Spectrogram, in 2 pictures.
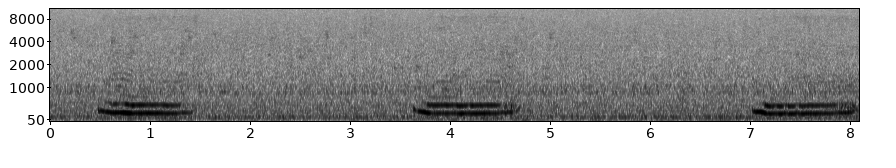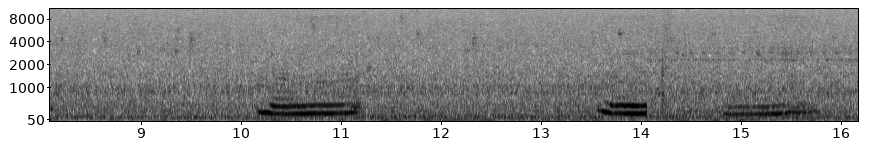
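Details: Sleeping cat snoring indoors while another cat sleeps snuggled beside it: five tonal, humming snores, each bowed in pitch with a dip and rise, repeating steadily about every three seconds over a low room hum.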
